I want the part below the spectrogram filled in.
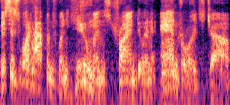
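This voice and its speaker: A man puts on a raspy character voice at a moderate pace, with clear background noise behind him. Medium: video game. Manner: dry, sarcastic.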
